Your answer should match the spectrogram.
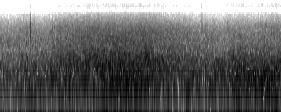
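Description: Sea surf at Galapos beach on Portugal's Costa Azul near Setúbal and Sesimbra, a steady broadband wash of breaking waves with some wind buffeting the microphone, continuous and fairly loud, no voices.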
